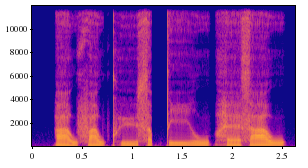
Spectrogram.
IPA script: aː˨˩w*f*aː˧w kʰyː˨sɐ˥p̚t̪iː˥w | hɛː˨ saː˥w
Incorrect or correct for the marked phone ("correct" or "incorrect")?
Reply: correct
